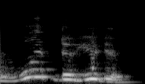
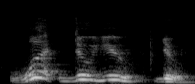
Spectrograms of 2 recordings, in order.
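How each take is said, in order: First: High, slow, lofty question; a boastful guest looking down on the listener, high and slow. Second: Very slow, plain-pitched challenge; a preacher putting the question to his church, slow and earnest. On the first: Retold or imitated. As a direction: ask it from way up on a pedestal. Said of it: "now he's way up here". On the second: Shown as a demonstration. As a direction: lay each word down slowly to the congregation. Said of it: "I'm asking you the question tonight".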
